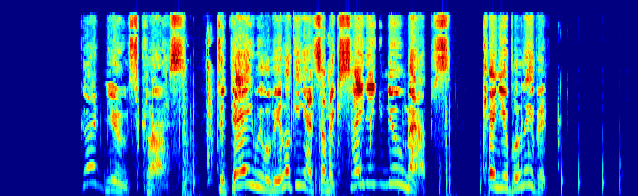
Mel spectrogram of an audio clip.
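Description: A man speaks with animation to a room.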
